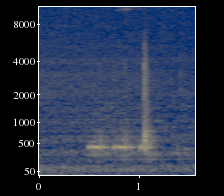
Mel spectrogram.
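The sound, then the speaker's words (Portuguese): A telephone call being dialed that fails to connect: three short, faint dialing tones in quick, even succession, with a brief burst on the last one. “Vamos ver se essa pessoa nos atende. Nem completa a ligação.”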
